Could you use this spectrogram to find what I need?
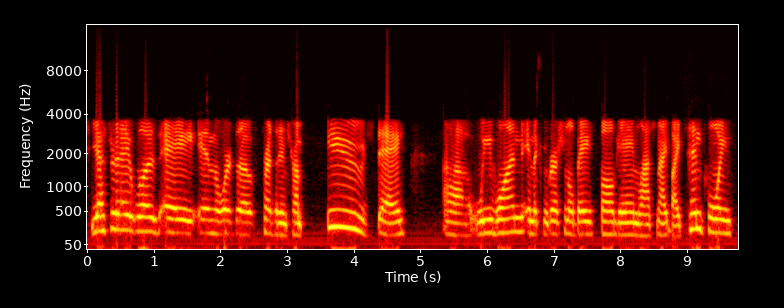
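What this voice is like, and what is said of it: Sounds a little tired. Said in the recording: “You sound a little tired.”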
